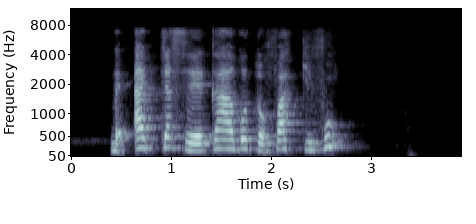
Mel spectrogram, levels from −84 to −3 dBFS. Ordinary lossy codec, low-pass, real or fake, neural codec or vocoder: AAC, 32 kbps; 7.2 kHz; fake; codec, 16 kHz, 2 kbps, FunCodec, trained on Chinese and English, 25 frames a second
